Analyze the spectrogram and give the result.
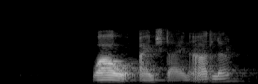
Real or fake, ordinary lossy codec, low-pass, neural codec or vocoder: real; none; 5.4 kHz; none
